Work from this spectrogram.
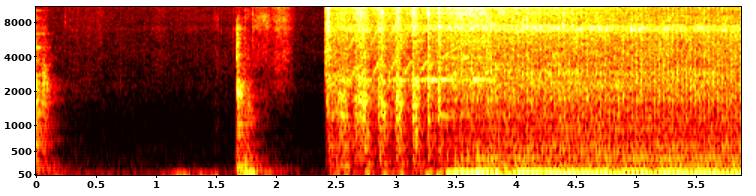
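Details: Bobcat S130 skid steer diesel after replacing an extremely dirty air filter containing concrete and rust: short crank, then it catches, rises and settles into a steady, deep idle with no misfire or stumble; starts and runs properly.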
